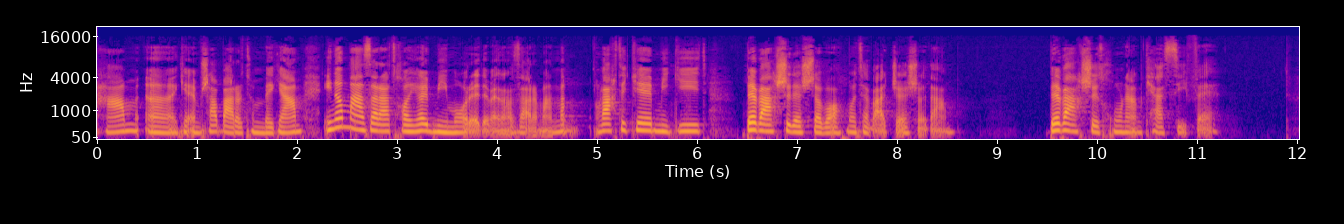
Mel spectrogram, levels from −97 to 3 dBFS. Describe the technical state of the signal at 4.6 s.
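A short glitch cuts through the speech from 4.65 to 4.67 s, lasting only about 20 ms. This is damaged data in a compressed stream: part of the encoded file was lost, zeroed or overwritten, so the decoder misread the frames at that point, lost sync and had to hunt for the next valid frame header before normal decoding resumed.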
